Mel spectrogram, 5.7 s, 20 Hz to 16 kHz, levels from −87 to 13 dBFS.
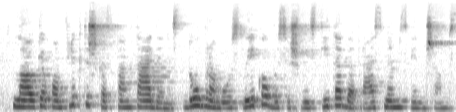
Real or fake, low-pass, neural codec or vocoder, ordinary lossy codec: real; 14.4 kHz; none; MP3, 96 kbps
